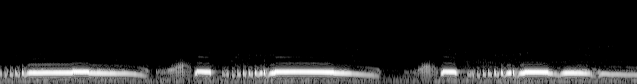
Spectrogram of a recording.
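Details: Puter pelung dove calling to provoke other doves into calling: long, deep, drawn-out coos near one pitch, each ending in a falling tail, with shorter stuttering coo notes between, repeated about every three seconds.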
